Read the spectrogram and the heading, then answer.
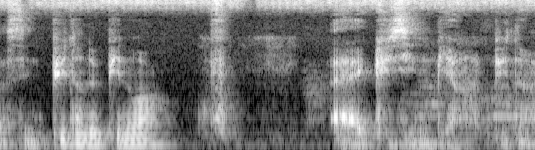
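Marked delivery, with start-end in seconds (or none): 2.5-3.9 whispered aside. Real, not acted. Praising Denise's cooking to viewers, whispered confidentially. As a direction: lean in and whisper it.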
